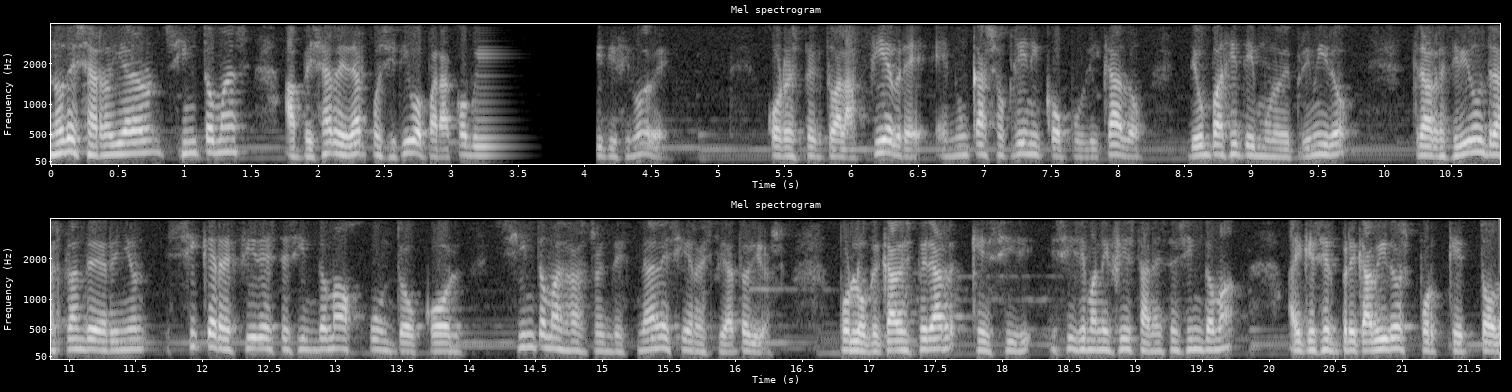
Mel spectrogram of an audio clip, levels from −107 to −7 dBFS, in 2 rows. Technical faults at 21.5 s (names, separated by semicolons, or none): noise suppressor applied to music or sounds; sound cut by the noise suppressor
